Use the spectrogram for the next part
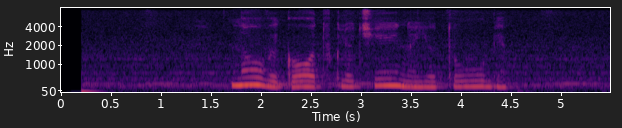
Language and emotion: Russian, sad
